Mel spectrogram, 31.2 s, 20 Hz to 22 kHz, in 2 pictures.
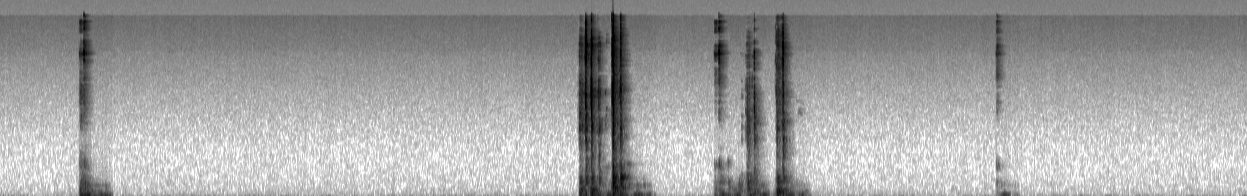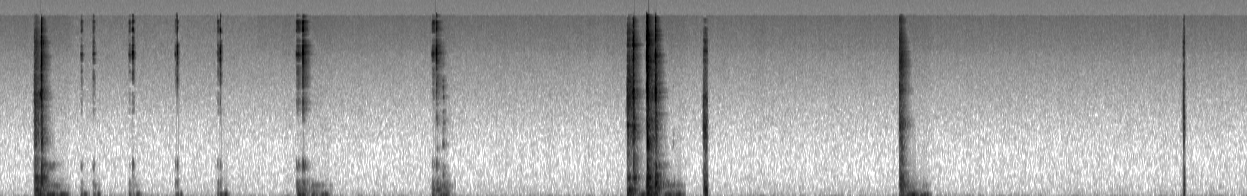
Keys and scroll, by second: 7.6 Return, 11.3 ctrl+alt+n, 16.0 alt+F7, 23.6 Return, 24.4 shift+F10, 26.0 alt+3.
